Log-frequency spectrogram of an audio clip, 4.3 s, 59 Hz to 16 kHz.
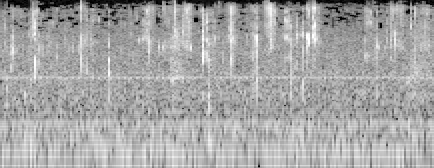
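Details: Chai, a 9 kg Pekingese, gnawing a Himalayan mountain cheese stick; dense, steady run of crunchy bites and wet chewing clicks throughout, with a low indoor hum underneath.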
